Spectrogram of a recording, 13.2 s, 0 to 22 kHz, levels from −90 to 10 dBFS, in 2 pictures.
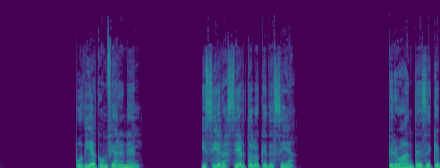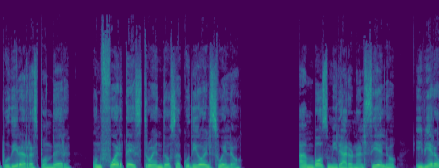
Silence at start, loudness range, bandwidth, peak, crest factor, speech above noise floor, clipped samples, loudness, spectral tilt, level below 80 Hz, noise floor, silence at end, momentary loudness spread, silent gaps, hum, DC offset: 1.15 s; 5 LU; 18.5 kHz; -10 dBFS; 16 dB; over 65 dB; under 0.1%; -26 LUFS; -5.5 dB/octave; -70 dBFS; under -90 dBFS; 0 s; 9 LU; 2.49-3.01 s, 4.70-5.83 s, 10.58-11.08 s; none; under 0.1%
